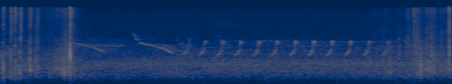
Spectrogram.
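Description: A songbird singing faintly: two falling whistles, then a quick run of about a dozen evenly spaced notes, roughly five a second.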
